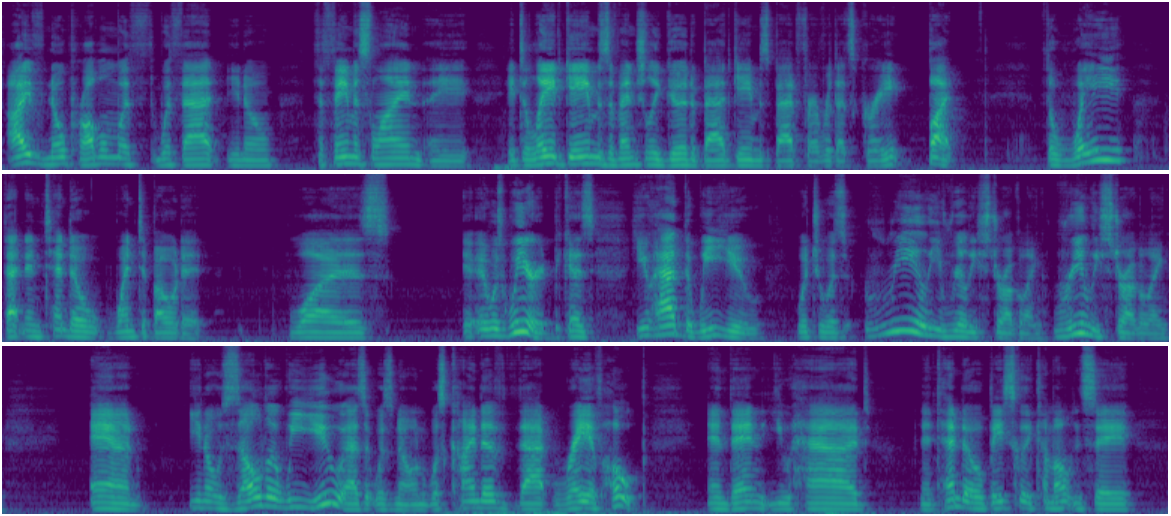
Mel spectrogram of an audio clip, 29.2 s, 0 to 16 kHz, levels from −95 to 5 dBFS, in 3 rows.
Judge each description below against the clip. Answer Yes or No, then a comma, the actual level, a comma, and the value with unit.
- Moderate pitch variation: Yes, average, 3.3 semitones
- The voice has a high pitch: No, low, 120 Hz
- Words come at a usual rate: Yes, average, 160 wpm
